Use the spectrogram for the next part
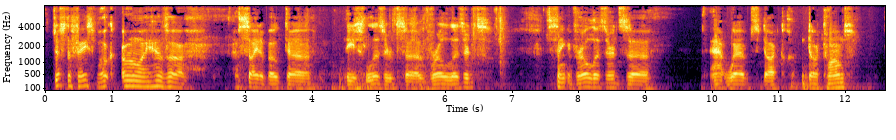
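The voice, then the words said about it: Canadian accent. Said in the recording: “I think he sounds like he's got a Canadian accent of some kind.”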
